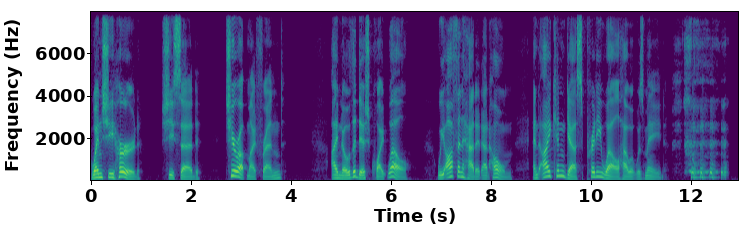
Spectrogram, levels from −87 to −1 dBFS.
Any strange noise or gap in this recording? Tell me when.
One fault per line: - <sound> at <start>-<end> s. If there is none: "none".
- laugh at 11.6-12.8 s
